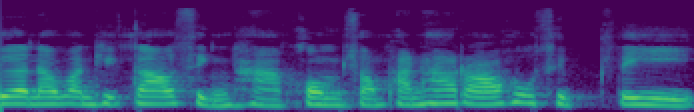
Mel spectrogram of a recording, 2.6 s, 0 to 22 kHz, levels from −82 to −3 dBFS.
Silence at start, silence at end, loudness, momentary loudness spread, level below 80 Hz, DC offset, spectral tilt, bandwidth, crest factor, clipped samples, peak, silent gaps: 0 s; 0 s; -31 LUFS; 5 LU; -84 dBFS; under 0.1%; -6 dB/octave; 16 kHz; 16 dB; under 0.1%; -14 dBFS; none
